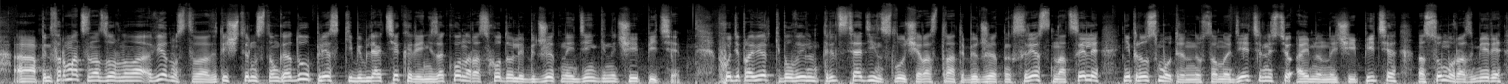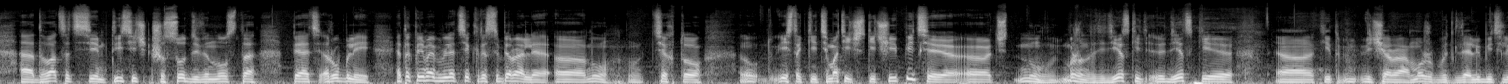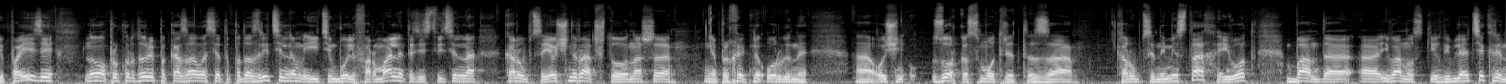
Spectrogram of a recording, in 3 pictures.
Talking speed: 135 wpm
